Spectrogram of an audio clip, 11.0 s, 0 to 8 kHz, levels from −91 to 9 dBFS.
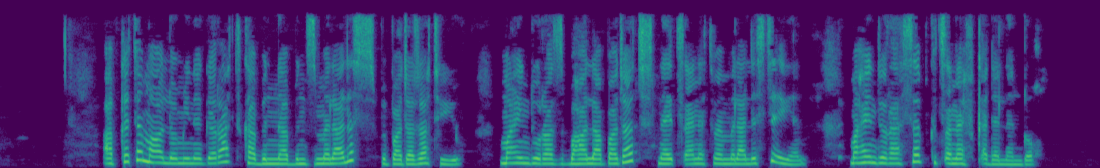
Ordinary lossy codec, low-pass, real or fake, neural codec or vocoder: MP3, 64 kbps; 7.2 kHz; real; none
